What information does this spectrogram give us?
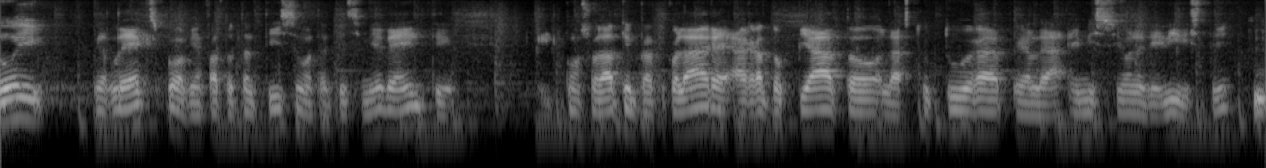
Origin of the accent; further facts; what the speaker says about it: Verona, Veneto, Italy; now in China; Io per esempio vengo da Verona, che nel suo piccolo è patrimonio comune dell'umanità, diciamo, no?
